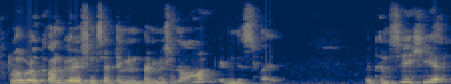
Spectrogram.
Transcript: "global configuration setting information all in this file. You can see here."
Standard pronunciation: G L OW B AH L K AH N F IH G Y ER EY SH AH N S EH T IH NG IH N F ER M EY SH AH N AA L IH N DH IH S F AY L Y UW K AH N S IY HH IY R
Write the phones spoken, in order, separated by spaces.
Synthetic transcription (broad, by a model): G L OW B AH L K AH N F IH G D EY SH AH N S EH T IH NG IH N P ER M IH SH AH N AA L IH N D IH S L AY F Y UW K AH N S IY HH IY R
